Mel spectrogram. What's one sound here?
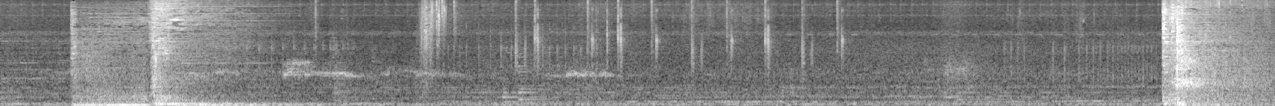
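A deep whoosh swells and fades as a menu opens.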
